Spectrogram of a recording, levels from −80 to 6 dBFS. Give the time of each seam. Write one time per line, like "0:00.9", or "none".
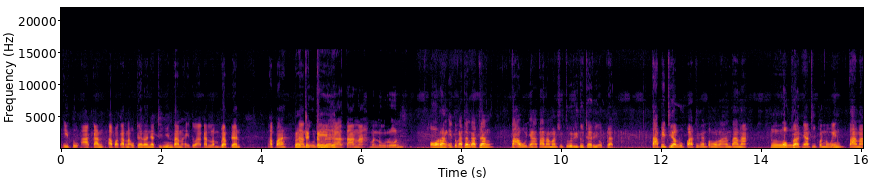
0:05.5
0:07.1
